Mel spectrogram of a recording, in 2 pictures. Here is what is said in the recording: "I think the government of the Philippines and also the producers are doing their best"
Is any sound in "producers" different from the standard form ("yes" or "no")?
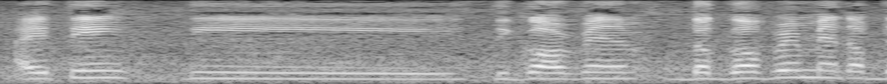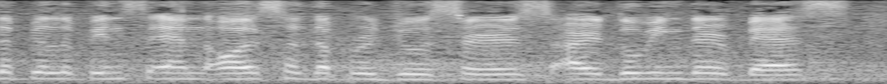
yes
